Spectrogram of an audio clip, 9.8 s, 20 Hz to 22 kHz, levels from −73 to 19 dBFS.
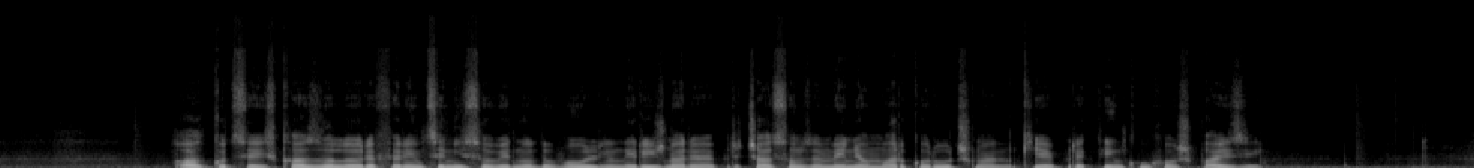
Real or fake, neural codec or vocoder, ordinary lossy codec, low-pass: fake; autoencoder, 48 kHz, 32 numbers a frame, DAC-VAE, trained on Japanese speech; Opus, 32 kbps; 19.8 kHz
